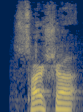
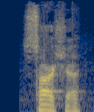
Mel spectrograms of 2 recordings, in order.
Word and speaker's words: Saoirse: and which I pronounce Sarsha Undaban. Now, he tells me that my pronunciation of the word S-A-O-I-R-S-E is incorrect, and it should be Saoirse or Saoirse or Saoirse, but never Sarsha. Well,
